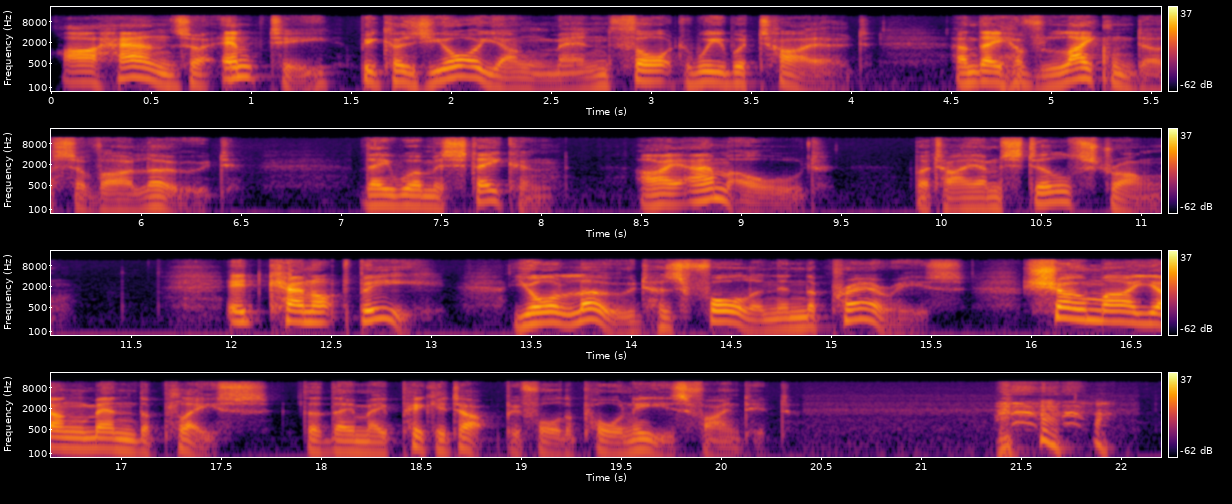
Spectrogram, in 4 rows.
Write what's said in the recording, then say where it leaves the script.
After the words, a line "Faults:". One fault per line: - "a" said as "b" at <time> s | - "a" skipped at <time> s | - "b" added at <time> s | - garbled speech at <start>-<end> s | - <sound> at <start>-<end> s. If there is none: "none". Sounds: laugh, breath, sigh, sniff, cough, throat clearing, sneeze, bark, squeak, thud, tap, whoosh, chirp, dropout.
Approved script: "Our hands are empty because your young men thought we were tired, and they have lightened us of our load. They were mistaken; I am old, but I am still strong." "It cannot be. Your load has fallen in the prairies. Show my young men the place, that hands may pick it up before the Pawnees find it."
"Our hands are empty because your young men thought we were tired, and they have lightened us of our load. They were mistaken; I am old, but I am still strong." "It cannot be. Your load has fallen in the prairies. Show my young men the place, that they may pick it up before the Pawnees find it."
Faults:
- "hands" said as "they" at 18.0 s
- laugh at 21.4-22.0 s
